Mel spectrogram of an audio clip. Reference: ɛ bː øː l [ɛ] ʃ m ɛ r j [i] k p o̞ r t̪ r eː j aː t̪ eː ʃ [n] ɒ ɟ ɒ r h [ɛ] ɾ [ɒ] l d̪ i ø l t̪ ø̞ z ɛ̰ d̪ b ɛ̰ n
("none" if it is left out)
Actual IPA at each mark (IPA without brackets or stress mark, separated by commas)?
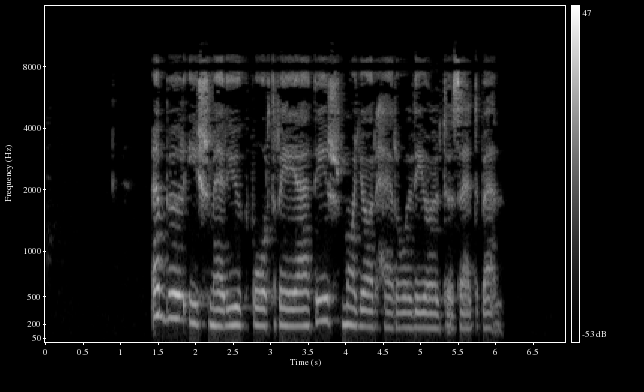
i, y, m, ɛ, o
